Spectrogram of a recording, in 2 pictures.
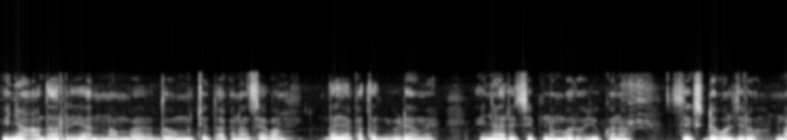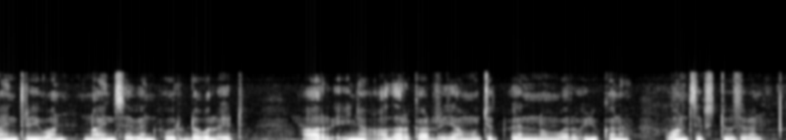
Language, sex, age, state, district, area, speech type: Santali, male, 18-30, West Bengal, Dakshin Dinajpur, rural, read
